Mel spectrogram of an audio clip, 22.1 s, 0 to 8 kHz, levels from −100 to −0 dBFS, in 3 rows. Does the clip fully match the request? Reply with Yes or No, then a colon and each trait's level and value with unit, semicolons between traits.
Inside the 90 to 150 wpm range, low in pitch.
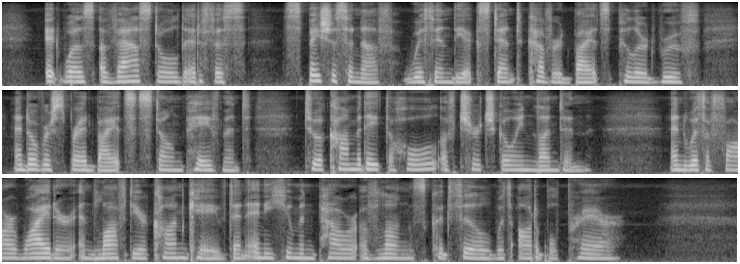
No: slow, 135 wpm; medium, 160 Hz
